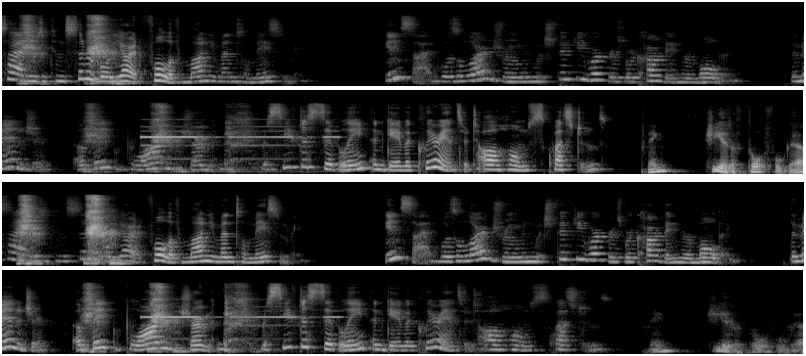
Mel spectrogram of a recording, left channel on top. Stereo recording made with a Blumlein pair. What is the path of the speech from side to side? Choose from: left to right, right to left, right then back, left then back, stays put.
right then back.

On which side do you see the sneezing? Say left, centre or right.
right.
